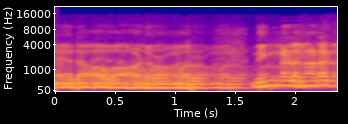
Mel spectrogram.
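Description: An Islamic preacher's male voice chanting in a drawn-out, melodic style. One phrase fades about one and a half seconds in, and the next begins right after.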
